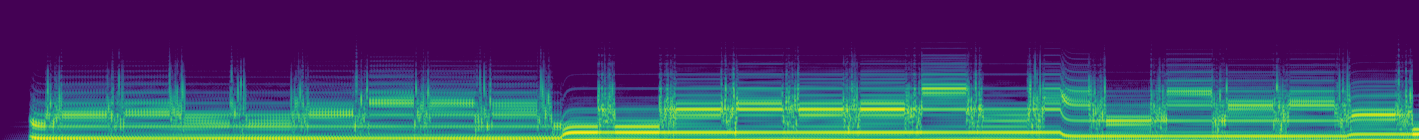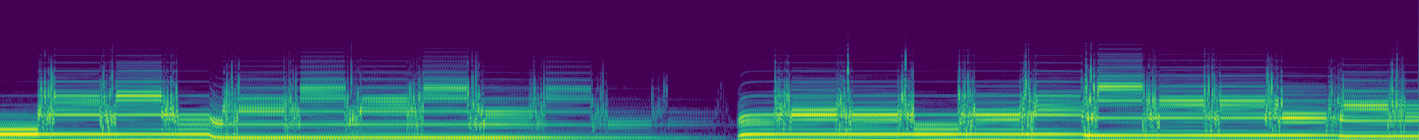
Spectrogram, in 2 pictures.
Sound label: Korg S&H LPF, New Analog Patches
